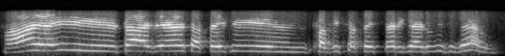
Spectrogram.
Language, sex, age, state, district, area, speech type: Odia, female, 45-60, Odisha, Angul, rural, conversation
